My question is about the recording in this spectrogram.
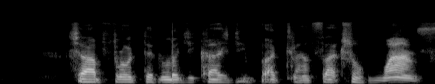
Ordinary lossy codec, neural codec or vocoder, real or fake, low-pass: AAC, 48 kbps; codec, 16 kHz, 4 kbps, X-Codec, HuBERT features, trained on general audio; fake; 7.2 kHz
